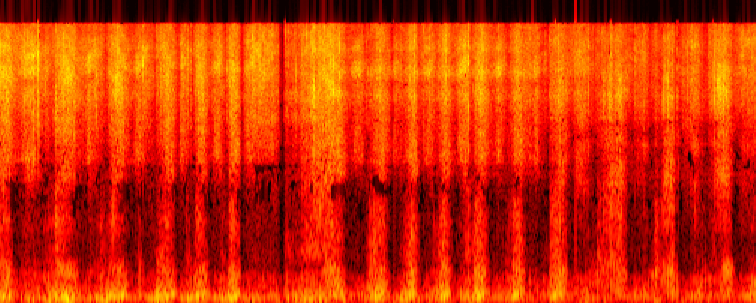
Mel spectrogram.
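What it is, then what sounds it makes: Himalayan salt block being scratched. Long nails scratch the surface of a large, flat, solid pink Himalayan salt block at a slower pace. The strokes come in a steady, uneven rhythm, each a rough, gritty rasp with a heavy low rumble and a bright, hissy edge. Short pauses separate the strokes.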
